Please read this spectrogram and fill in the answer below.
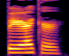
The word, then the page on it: barracker: British English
